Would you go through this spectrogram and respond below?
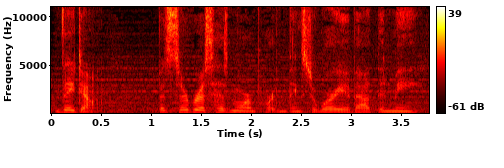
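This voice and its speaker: A woman's voice: sits low, brisk, natural voice. An actress playing a caring, earnest young woman psychologist in a video game, shaken and emotional in manner. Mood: resolute, regretful. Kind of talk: video game cutscene dialogue. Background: music.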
